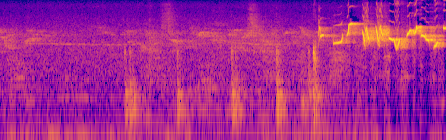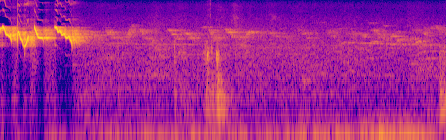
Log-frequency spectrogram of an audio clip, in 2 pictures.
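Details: Two young Indonesian songbirds (a storing and a prugut), fighting-type competition birds, sing together in a dense, high, chattering burst of twittering notes for about two seconds, with scattered single chirps before and after.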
